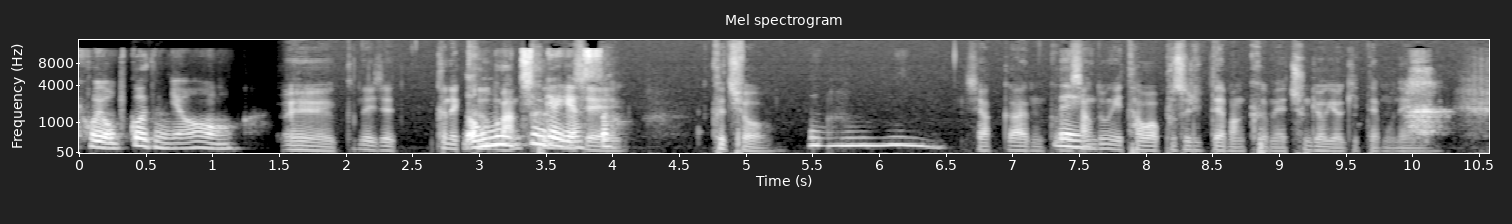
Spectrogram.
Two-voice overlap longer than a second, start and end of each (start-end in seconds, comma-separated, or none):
2.9-4.1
